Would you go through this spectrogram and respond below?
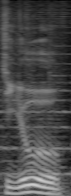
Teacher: accent on the U. So low, high, low.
